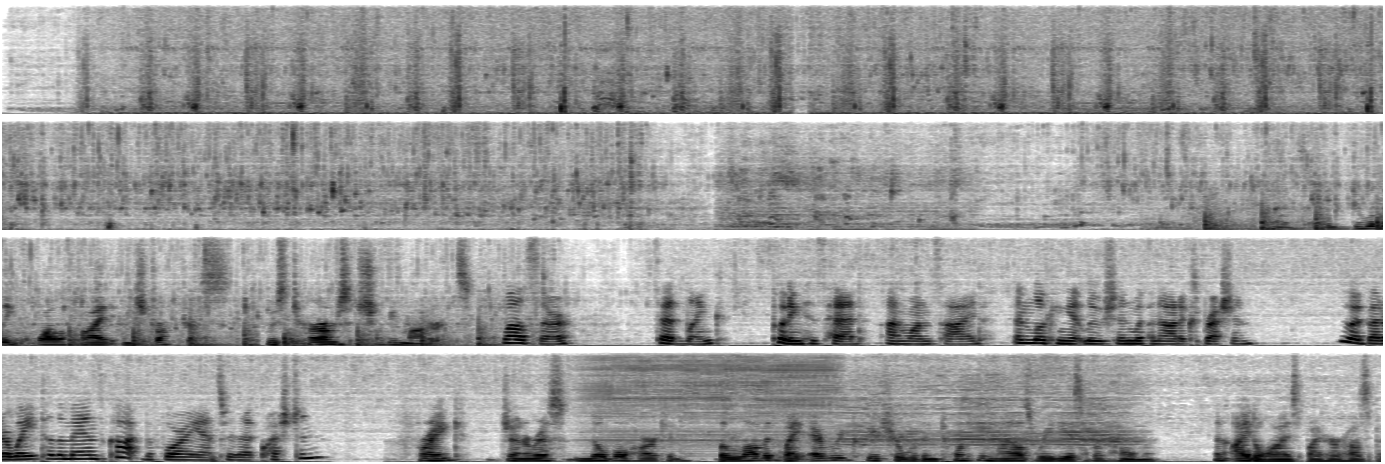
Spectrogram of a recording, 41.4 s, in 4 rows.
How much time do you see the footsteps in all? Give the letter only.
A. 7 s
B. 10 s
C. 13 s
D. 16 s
D.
